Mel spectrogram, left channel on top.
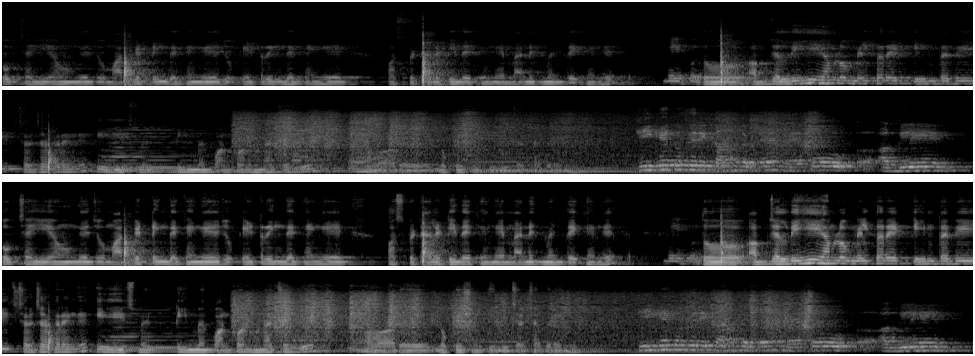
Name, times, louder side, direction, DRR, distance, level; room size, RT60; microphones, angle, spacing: voice 1, 0.0-6.2 7.0-12.9 13.3-15.5, right 5 dB, 75° right, 15 dB, 0.5 m, -33 dB
sound 1, 1.2-2.1 4.2-4.6 7.2-7.6 10.2-10.6, equal, ahead, 0.4 m, -35 dB
voice 2, 6.6-7.1 16.0-19.2, left 1 dB, 30° left, 2 dB, 1.7 m, -35 dB
Guitar, 10.6-17.8, left 1 dB, 80° left, 1.9 m, -44 dB
sound 2, 12.0-17.8, right 5 dB, 45° right, 1.3 m, -37 dB
10.0 x 8.4 x 6.0 m, 1.0 s
head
